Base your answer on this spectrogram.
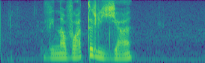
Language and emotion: Russian, neutral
